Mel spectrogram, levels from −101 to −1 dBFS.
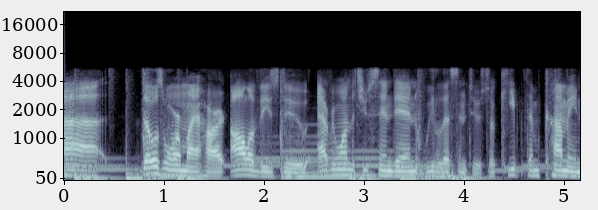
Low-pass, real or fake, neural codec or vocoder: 5.4 kHz; real; none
